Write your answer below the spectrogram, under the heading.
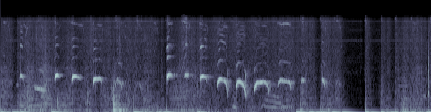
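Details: A litter of German Shepherd puppies aged four weeks, right after a meal of kibble, yogurt, nutritional yeast and raw chicken, keeps up steady high whines and yelps, several overlapping, amid shuffling and a brief quiet gap near the end.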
